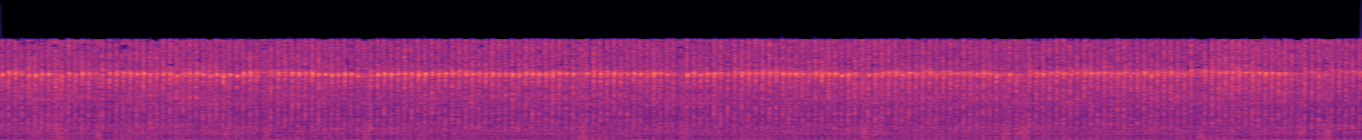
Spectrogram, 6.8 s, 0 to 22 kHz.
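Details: 2-cylinder engine, reassembled with the plug back in, runs loud with a faint lopsided beat about twice a second, one side still cool; later traced to backed-out bolts letting the intake manifold suck air.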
